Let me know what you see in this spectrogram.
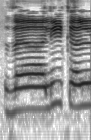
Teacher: زال کو ہم 2 حرکہ کریں گے کیونکہ اس کے اوپر ہے کھڑی زبر، ذالک، اور زال کو نرمی سے پڑھا جاتا ہے۔ ذالک، کاف کو لام سے ملائیں گے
